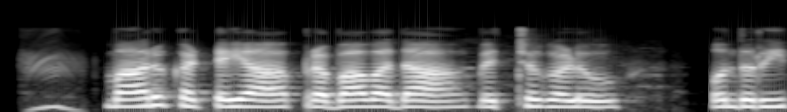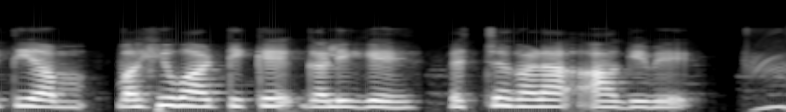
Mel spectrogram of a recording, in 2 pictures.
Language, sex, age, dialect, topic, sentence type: Kannada, female, 18-24, Mysore Kannada, banking, statement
